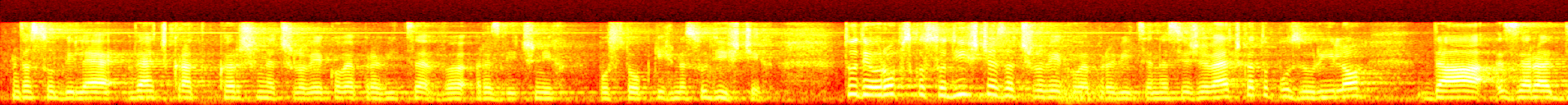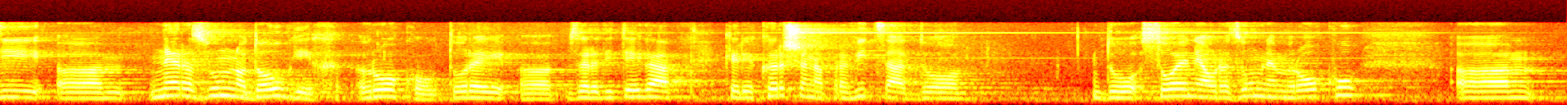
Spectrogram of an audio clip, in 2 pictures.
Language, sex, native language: Slovenian, female, Slovenian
